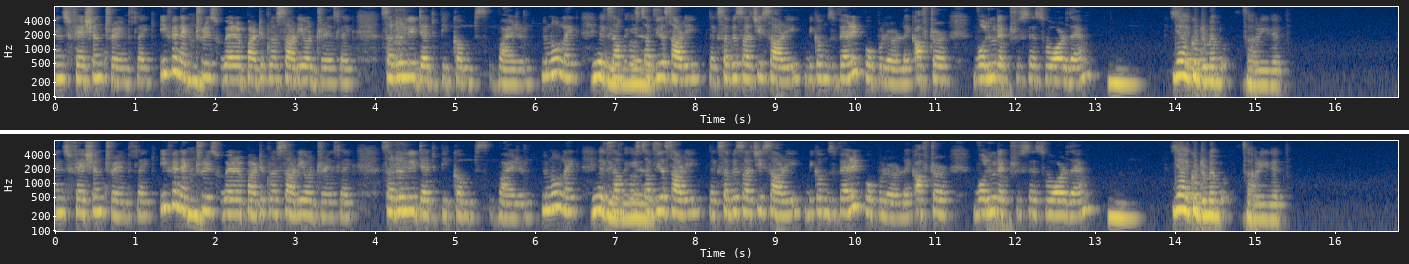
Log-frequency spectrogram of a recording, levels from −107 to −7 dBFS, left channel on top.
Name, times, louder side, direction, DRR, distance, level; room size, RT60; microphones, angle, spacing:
voice 1, 0.0-6.5 6.8-13.0 14.1-14.4, left 1 dB, 30° left, 1.3 m, -30 dB
voice 2, 6.7-7.5 13.2-13.6 14.0-15.4, right 1 dB, 20° right, 0.5 m, -25 dB
4.6 x 2.8 x 2.3 m
head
